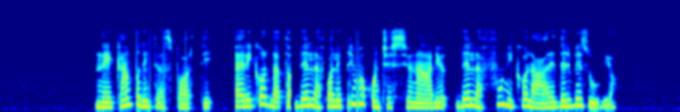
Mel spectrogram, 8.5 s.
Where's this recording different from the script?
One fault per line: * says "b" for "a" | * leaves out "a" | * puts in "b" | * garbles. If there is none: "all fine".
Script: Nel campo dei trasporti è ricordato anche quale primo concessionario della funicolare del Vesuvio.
* says "della" for "anche"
